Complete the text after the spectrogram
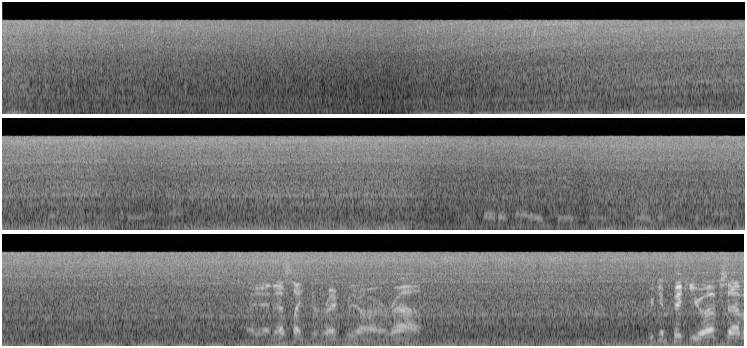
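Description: A car engine hums and revs as the car drives along a road.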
